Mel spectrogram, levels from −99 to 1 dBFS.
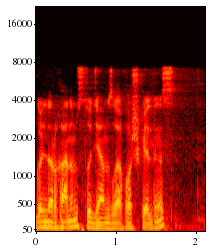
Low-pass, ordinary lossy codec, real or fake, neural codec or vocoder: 7.2 kHz; none; real; none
